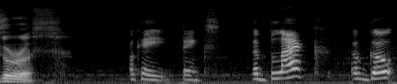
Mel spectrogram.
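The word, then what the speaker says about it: Shub-Niggurath: Shubnigoroth.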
